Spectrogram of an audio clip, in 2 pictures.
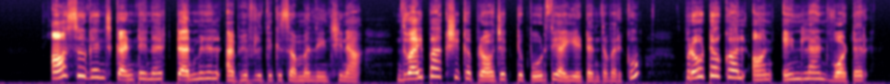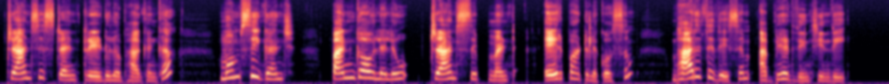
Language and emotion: Telugu, neutral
